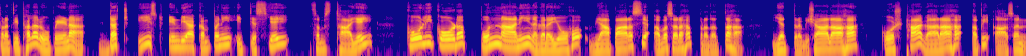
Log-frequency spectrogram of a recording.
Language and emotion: Sanskrit, neutral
